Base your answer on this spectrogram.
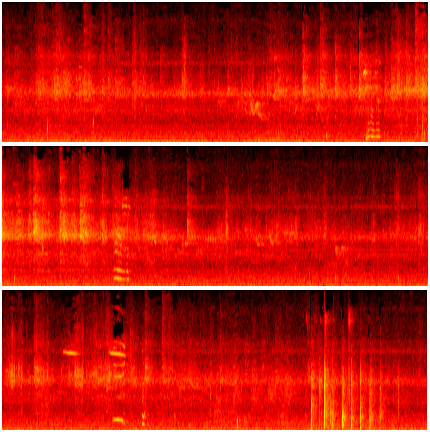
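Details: Six-week-old Irish Terrier pups lying out enjoying the sun; a few brief, high, squeaky whimpers rise and fall now and then over a steady outdoor hiss, with a quick burst of sharp clicks near the end.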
